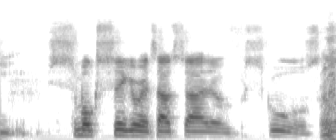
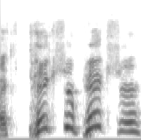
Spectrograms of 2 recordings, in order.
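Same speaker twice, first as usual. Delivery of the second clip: JR announcer impression; 10 semitones higher than usual. Mocking the broadcast's picture-in-picture call. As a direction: boom out picture like a wrestling commentator. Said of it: "You gotta say it like J R".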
